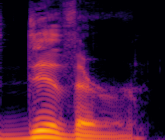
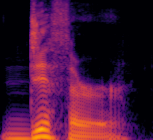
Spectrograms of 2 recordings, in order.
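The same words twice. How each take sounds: First: The th sound is said hard. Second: The th sound is said soft. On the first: The speaker calls it right. "It's dither" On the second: The speaker calls it wrong. "instead of dither. That's not it"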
